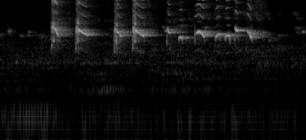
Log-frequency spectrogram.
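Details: Blue-winged leafbird in the morning delivering a quick song of several sharp, descending whip-like notes followed by a fast string of bright warbling whistles.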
